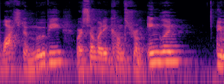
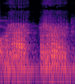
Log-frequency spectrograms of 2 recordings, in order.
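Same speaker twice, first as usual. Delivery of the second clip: soft rolled-R snarl; tongue-trilled dog growl; 9 dB quieter than usual. Shown as a demonstration. Teacher showing pupils how to practise, soft trilled growl. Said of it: "get your tongue going with a little".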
